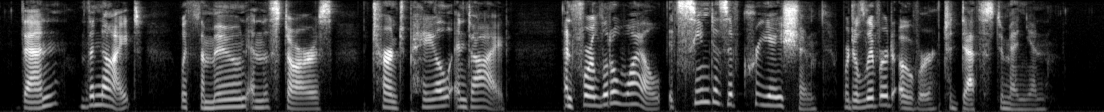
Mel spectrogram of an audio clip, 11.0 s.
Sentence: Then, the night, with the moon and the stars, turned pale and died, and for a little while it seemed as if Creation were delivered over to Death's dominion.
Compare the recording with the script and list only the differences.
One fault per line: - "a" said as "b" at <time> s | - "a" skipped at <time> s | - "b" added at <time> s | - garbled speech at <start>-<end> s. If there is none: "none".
none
